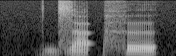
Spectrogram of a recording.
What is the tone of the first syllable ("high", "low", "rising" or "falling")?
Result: low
